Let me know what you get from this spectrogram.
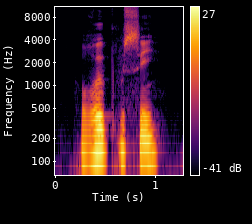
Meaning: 1. to push back, push out of the way 2. to repel, drive back, repulse 3. to ward off, turn away 4. to turn down, dismiss, reject, rule out 5. to push back (into place)
- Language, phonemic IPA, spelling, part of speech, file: French, /ʁə.pu.se/, repousser, verb, Fr-repousser.ogg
